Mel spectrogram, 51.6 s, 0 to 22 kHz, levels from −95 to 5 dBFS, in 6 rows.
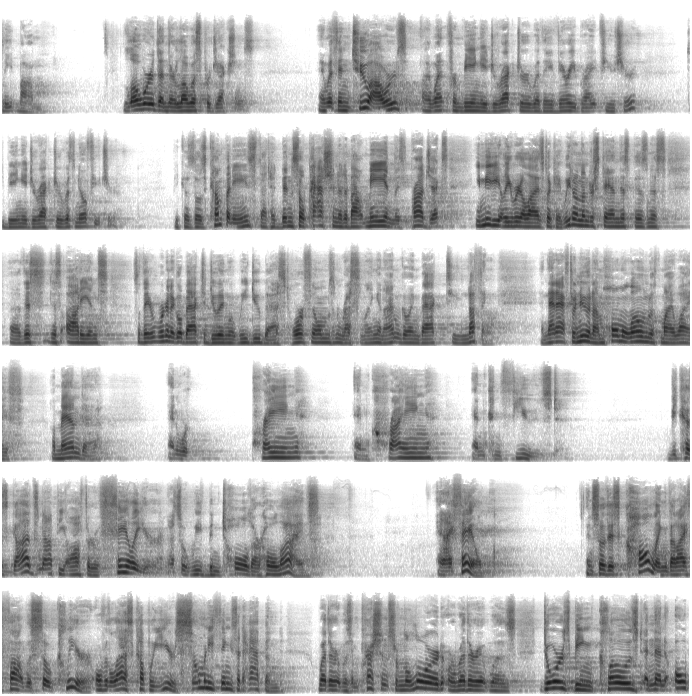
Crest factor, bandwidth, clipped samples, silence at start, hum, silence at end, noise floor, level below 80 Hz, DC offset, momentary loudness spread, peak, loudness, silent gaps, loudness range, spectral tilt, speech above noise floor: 18 dB; 13.5 kHz; under 0.1%; 0 s; none; 0 s; -74 dBFS; -72 dBFS; under 0.1%; 15 LU; 0 dBFS; -18 LUFS; none; 8 LU; -4.5 dB/octave; 57 dB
